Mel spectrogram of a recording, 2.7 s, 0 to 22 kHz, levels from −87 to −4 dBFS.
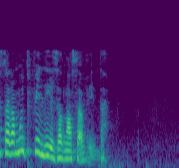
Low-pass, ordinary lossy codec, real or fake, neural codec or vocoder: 7.2 kHz; none; fake; vocoder, 22.05 kHz, 80 mel bands, WaveNeXt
